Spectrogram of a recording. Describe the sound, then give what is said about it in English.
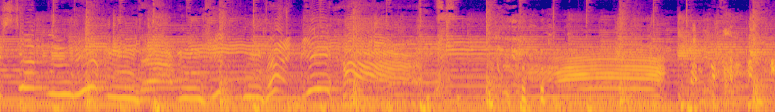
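Four cows moo repeatedly and overlap one another, a dense chorus of drawn-out lowing calls that fills the whole stretch at fairly loud volume. “Children, four cows and a tractor.”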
